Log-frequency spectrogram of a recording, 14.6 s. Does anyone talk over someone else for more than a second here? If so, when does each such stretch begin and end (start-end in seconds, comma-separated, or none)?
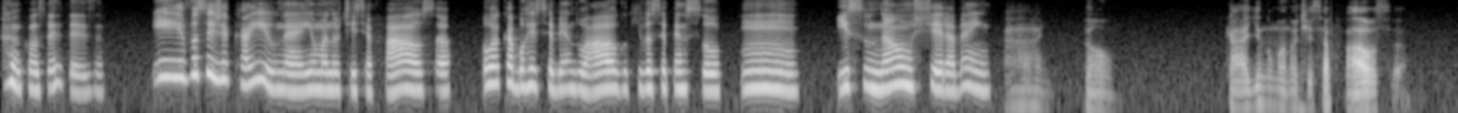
none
